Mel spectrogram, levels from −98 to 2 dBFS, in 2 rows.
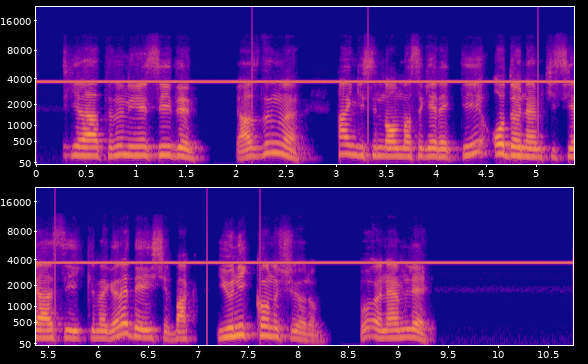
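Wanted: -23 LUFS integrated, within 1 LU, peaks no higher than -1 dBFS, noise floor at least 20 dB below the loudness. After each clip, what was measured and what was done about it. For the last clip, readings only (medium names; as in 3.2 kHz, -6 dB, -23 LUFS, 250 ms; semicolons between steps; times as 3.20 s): clicks found 6; steady tone 3.7 kHz; tone level -33 dBFS; loudness -28.5 LUFS; peak level -10.0 dBFS; loudness target -23.0 LUFS
-> de-click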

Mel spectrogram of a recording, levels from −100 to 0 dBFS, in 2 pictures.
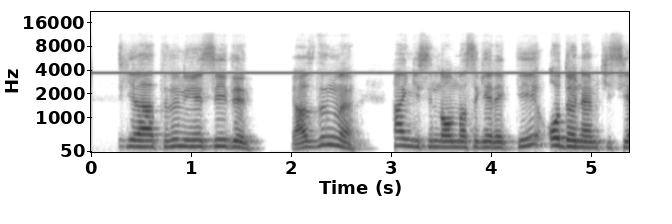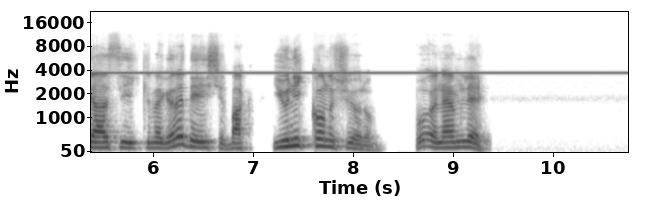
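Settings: clicks found 0; steady tone 3.7 kHz; tone level -33 dBFS
-> band-stop 3.7 kHz, Q 30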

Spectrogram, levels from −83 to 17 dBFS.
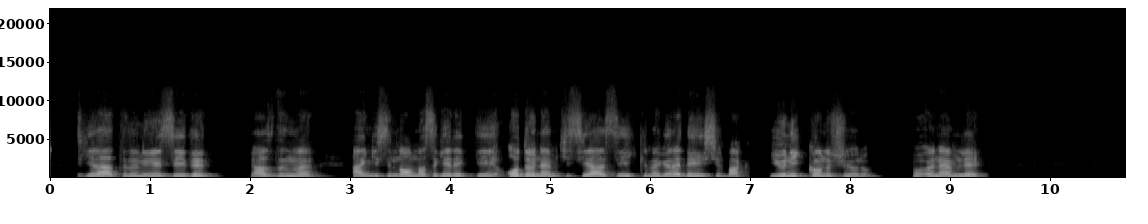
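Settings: steady tone not found; loudness -30.0 LUFS; peak level -10.5 dBFS; loudness target -23.0 LUFS
-> trim +7 dB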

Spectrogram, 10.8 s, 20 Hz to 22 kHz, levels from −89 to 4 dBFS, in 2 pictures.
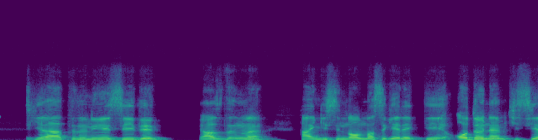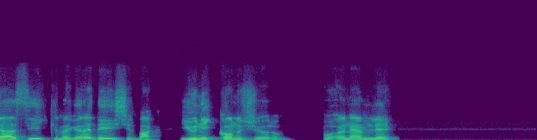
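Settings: loudness -23.0 LUFS; peak level -3.5 dBFS; noise floor -78 dBFS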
